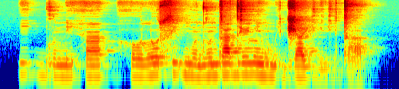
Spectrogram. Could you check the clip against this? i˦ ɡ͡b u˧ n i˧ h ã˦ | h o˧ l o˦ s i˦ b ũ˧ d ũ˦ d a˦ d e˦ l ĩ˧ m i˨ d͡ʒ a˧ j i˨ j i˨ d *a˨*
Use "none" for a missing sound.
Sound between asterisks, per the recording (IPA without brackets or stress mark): a˨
